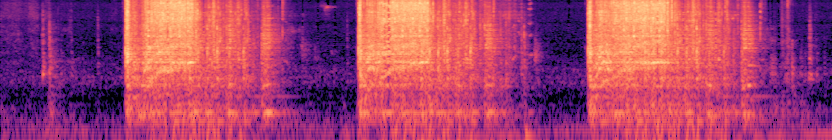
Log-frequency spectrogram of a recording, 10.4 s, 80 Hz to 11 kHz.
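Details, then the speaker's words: Rebuilt Briggs and Stratton 17HP engine (carb rebuilt, plugs, sump, slinger, valves, gaskets done) won't keep running: starts and roars only at full throttle, dies when throttle is turned down; owner suspects the throttle linkage lever position. "I can start it it'll start up if I put the throttle all the way up and just rev up really loud like the engines gonna blow and but if I turn it back down it doesn't"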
